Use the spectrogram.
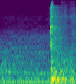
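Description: A kitchen drawer in a Disney hotel room is pulled open or shut, making one sharp, close wooden bump and rattle after a moment of quiet room tone.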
